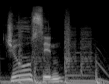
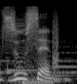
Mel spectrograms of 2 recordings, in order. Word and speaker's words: Zusen: pronounce zusen no no it's pronounced as juin juin so it's not zusin I can speak mandrin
